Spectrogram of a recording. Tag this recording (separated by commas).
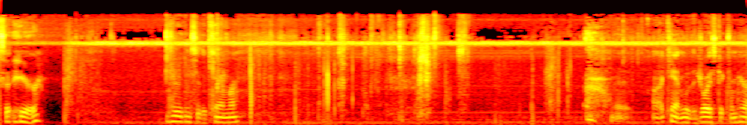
Speech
